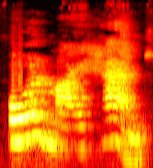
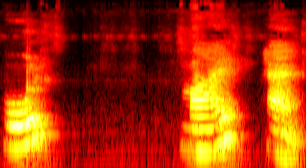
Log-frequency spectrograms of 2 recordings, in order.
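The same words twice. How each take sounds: First: Slow and drawn out, every word stretched; slow dictation; very slow model sentence. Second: Each word separately, the pitch sinking to hand; one word at a time; word by word, falling. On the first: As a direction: stretch each word for the learner. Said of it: "model sentence slowly". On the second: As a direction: set each word apart with pauses. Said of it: "word-by-word repeat". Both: Shown as a demonstration.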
